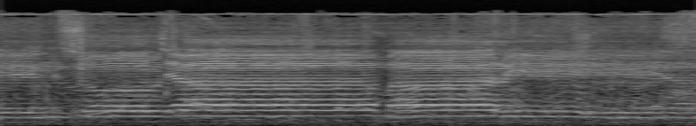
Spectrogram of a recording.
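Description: Buddhist chanting: monks and mourners reciting together from chant books in long, held notes, with a brief break about halfway through.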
